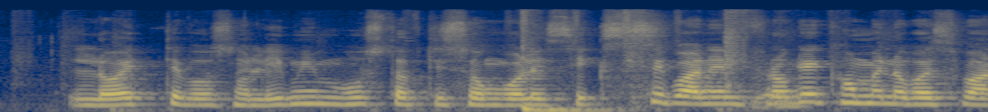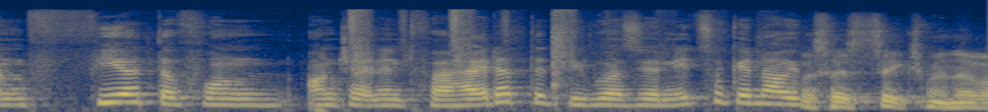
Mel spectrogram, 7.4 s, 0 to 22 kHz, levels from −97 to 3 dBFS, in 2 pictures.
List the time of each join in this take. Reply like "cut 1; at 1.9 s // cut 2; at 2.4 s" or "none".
cut 1; at 2.4 s // cut 2; at 6.7 s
